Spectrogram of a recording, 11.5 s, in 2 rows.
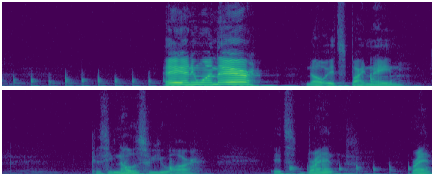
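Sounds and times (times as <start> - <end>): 
knocking on a door: 0.0 - 2.2, 9.6 - 11.4
speech: 2.2 - 3.4, 4.1 - 5.4, 7.0 - 8.4, 9.4 - 10.3, 11.2 - 11.4.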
